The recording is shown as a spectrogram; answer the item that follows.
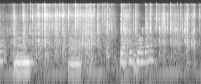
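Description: A shiny snack wrapper crinkling and crackling as it is pulled and twisted open by hand, in irregular crackles.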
